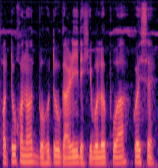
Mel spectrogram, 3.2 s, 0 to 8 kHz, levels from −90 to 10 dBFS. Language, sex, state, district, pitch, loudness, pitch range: Assamese, male, Assam, Sonitpur, 105 Hz, -16 LUFS, 105-115 Hz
